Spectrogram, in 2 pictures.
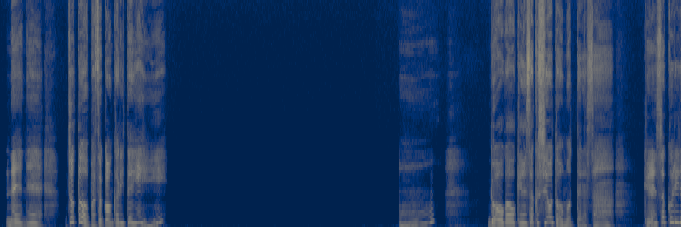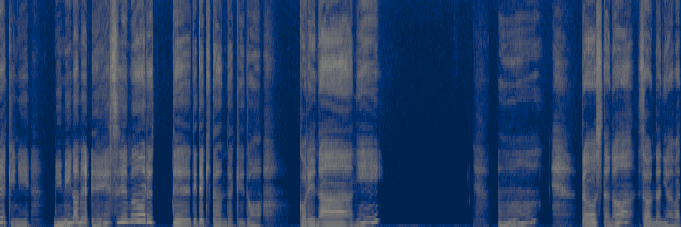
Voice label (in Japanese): お姉ちゃんの耳舐めオナサポ (両耳舐め・SEなし)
